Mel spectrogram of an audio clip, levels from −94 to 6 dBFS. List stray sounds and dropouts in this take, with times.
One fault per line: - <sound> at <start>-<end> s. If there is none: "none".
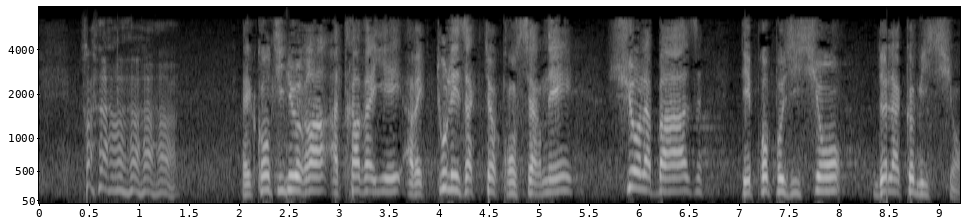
- laugh at 0.4-1.4 s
